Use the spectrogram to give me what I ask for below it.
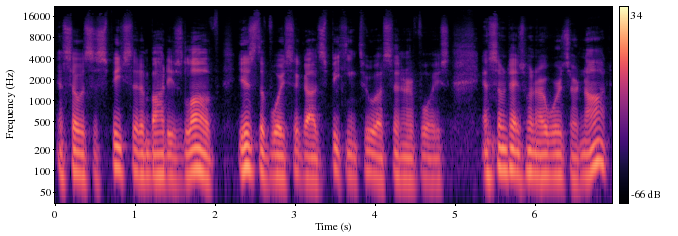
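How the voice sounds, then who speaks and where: An older man in a slow, contemplative spiritual conversation, often checking in with "See?". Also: sits low, vocal fry, a little mellow. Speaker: podcast host and spiritual teacher.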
